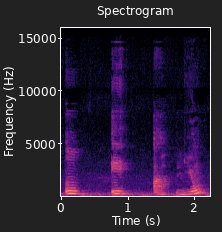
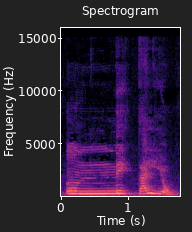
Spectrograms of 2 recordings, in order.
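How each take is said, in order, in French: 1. Le n ne se reporte pas sur la voyelle suivante. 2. Le son n se lie bien à la voyelle suivante. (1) "On ne dit pas" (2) "Je vais exagérer"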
